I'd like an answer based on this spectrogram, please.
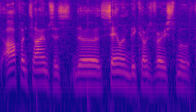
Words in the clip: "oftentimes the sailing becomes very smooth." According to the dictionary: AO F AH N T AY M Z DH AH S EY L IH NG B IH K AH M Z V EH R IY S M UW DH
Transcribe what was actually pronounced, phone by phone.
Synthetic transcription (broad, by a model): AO F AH N T AY M Z DH AH S EY L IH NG B IH K AH M Z V EH R IY S M UW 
